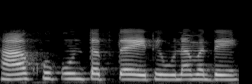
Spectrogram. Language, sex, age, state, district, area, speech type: Marathi, female, 18-30, Maharashtra, Buldhana, rural, spontaneous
